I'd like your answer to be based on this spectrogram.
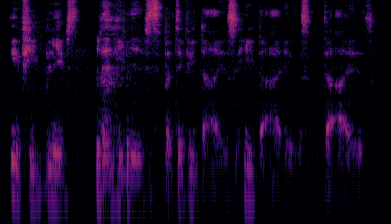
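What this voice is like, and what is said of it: Put-on Russian accent. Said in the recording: “What's your best Russian accent?”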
